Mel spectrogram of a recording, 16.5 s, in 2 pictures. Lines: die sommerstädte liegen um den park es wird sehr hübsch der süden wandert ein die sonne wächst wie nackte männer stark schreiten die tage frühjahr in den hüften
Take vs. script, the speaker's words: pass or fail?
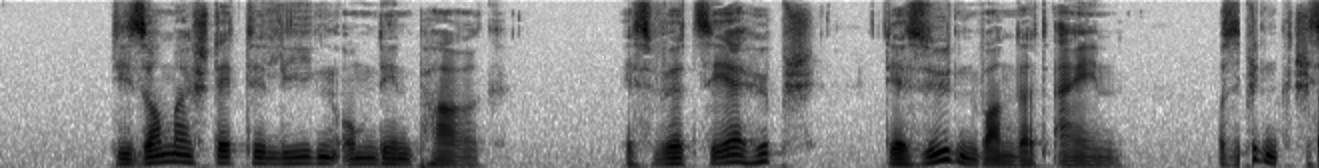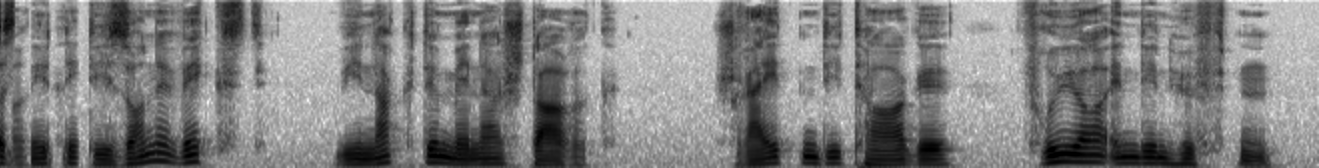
fail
